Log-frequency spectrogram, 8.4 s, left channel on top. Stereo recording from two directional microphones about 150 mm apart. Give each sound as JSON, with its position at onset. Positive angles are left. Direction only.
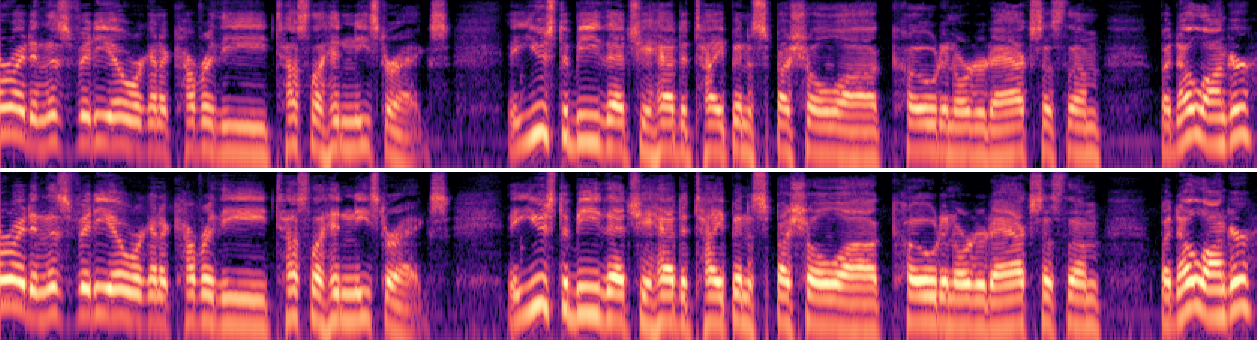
{"t": 0.0, "sound": "speech", "side_deg": -10}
